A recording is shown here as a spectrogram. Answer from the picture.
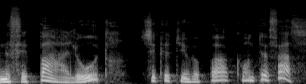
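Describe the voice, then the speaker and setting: This man's voice has a dark, mellow tone and is somewhat breathy. He speaks at a very slow pace with very wide pitch swings. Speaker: doctor. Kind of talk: video monologue.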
